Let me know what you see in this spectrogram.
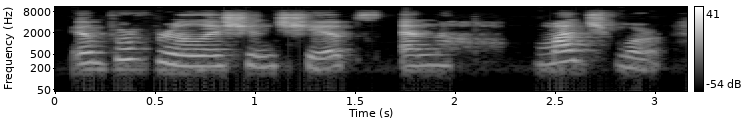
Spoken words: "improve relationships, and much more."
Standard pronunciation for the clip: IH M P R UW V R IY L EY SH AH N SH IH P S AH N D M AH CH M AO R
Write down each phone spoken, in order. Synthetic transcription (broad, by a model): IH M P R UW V R IY L EY SH AH N SH IH P S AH N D M AH CH M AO R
